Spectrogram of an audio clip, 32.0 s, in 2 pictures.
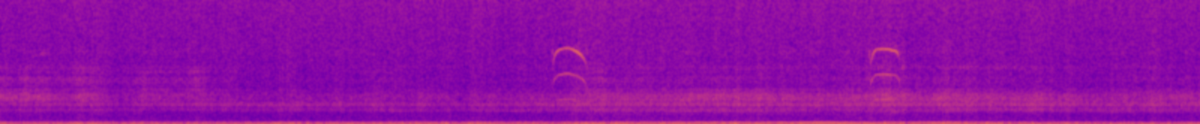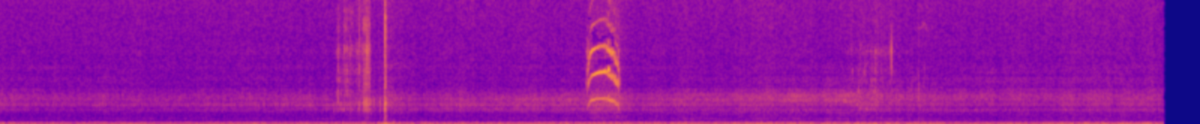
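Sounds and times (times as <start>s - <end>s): short arched bird call: 7.4s - 7.8s, 11.6s - 12.0s, 23.8s - 24.3s.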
